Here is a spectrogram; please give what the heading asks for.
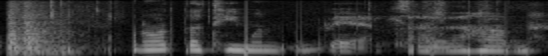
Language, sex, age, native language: Icelandic, female, 10, Icelandic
